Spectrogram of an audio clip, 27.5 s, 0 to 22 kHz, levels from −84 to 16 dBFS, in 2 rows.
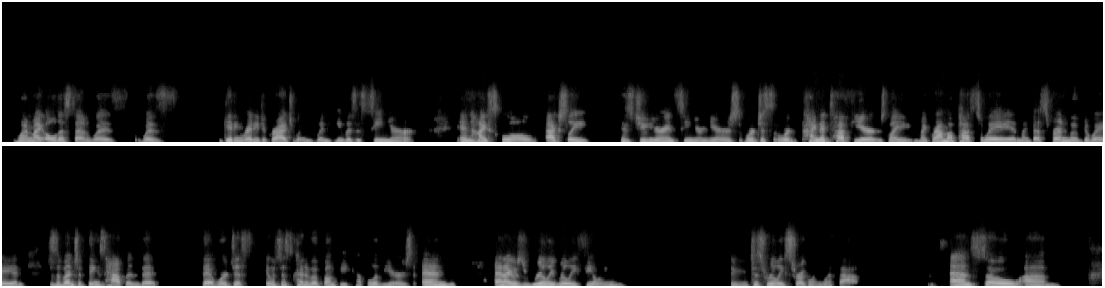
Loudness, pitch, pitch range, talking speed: -26 LUFS, 175 Hz, 165-205 Hz, 170 wpm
